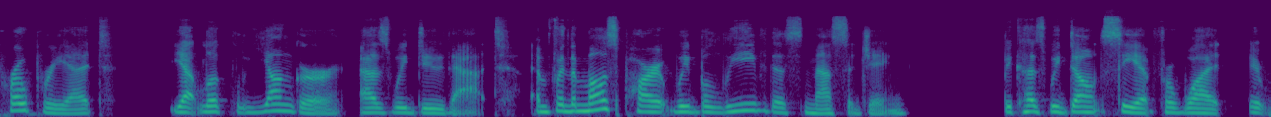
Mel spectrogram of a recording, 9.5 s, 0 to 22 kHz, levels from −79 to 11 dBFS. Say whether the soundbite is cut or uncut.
cut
